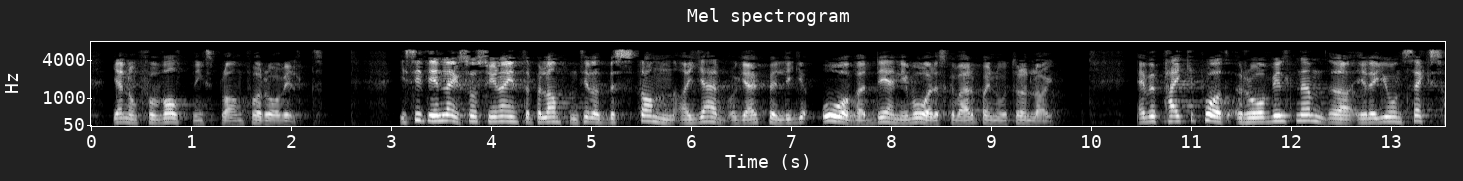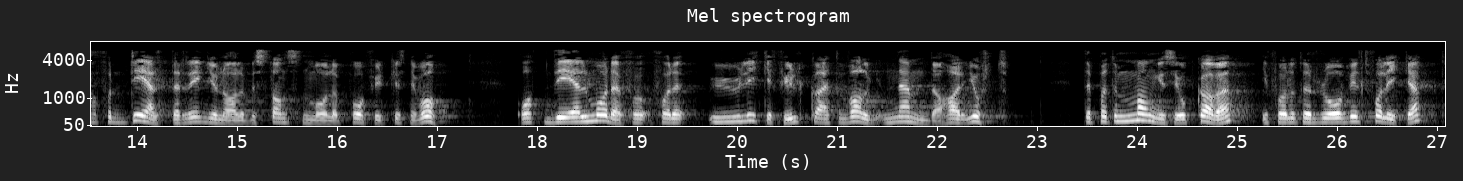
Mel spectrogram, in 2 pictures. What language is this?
Norwegian Nynorsk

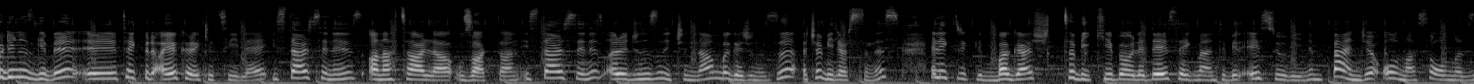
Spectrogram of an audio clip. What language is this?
Turkish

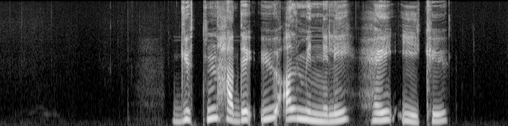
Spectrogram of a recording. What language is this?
Norwegian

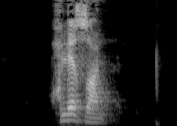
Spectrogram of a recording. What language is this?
Kabyle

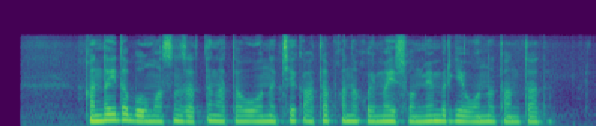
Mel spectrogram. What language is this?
Kazakh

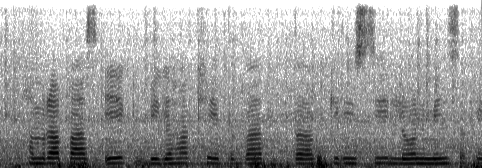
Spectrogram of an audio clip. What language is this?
Bhojpuri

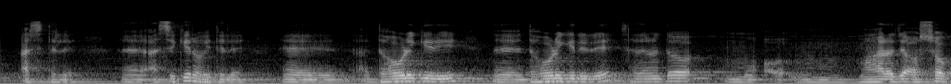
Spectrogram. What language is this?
Odia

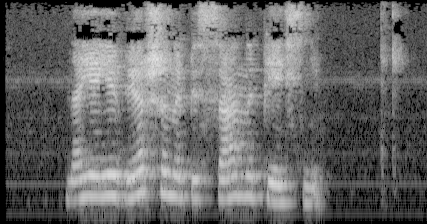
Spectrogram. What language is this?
Belarusian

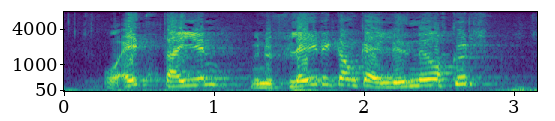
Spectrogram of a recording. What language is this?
Icelandic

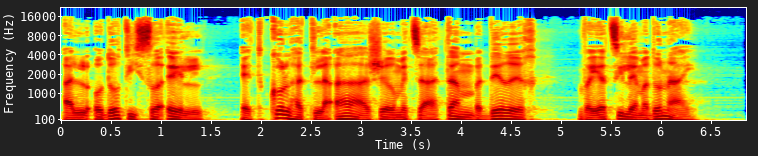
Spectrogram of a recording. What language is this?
Hebrew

